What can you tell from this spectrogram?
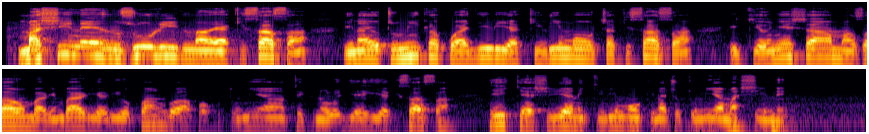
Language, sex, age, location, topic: Swahili, male, 36-49, Dar es Salaam, agriculture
